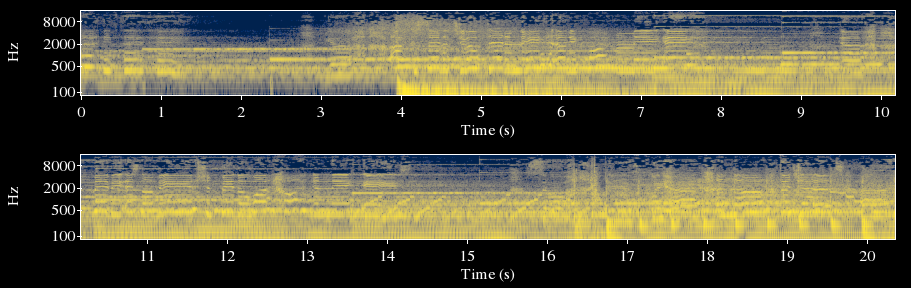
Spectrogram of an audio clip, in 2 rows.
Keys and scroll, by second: 13.5 Return, 18.3 ctrl+alt+0, 19.4 ctrl+0.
